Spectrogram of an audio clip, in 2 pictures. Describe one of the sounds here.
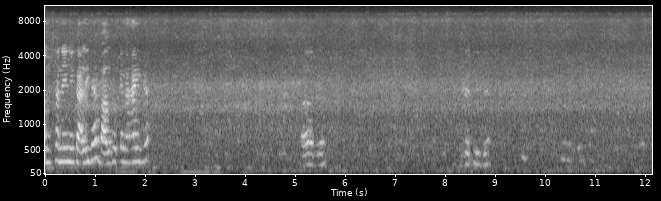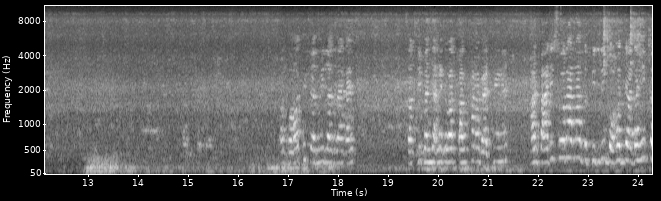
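A woman talks with animation close to a phone's microphone.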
